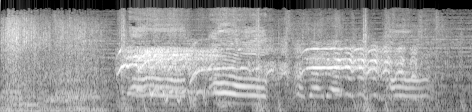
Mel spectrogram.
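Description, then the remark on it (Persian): A horse lets out two long, loud whinnies, high-pitched and quavering, over a noisy rush of hoofbeats pounding along at a gallop. “اسب چنان میدود که هادی که در بالای سر من به پرواز در آمده بود از ما عقب افتاد.”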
